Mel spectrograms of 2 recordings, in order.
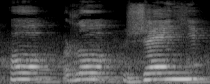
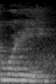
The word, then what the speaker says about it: вороженьки: Oh, ro or re? Р. It's a R. Okay. Вороженьки. Okay, we have that spelled wrong then. The third line, Let's see where you have it. we've got vori. No, it's not вори, for sure. Okay, it's an O. It's then. вороженьки. Вороженьки is a word means our enemies, and it's definitely an O.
